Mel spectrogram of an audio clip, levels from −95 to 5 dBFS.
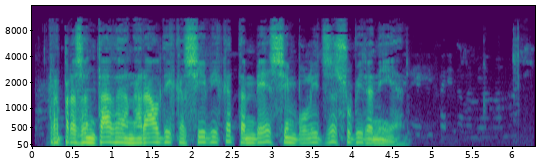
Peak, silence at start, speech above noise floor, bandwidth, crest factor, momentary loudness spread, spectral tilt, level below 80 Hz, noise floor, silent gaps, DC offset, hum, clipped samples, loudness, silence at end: -2 dBFS; 0.2 s; 41 dB; 11.5 kHz; 18 dB; 8 LU; -4.5 dB/octave; -44 dBFS; -58 dBFS; none; under 0.1%; none; under 0.1%; -18 LUFS; 1.65 s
